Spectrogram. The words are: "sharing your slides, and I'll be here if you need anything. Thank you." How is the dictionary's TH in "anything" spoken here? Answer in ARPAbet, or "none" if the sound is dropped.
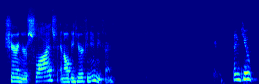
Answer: TH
